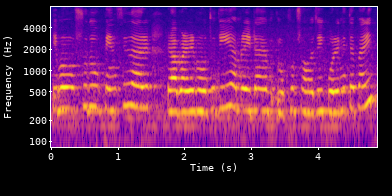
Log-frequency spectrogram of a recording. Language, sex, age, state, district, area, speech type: Bengali, female, 18-30, West Bengal, Paschim Medinipur, rural, spontaneous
